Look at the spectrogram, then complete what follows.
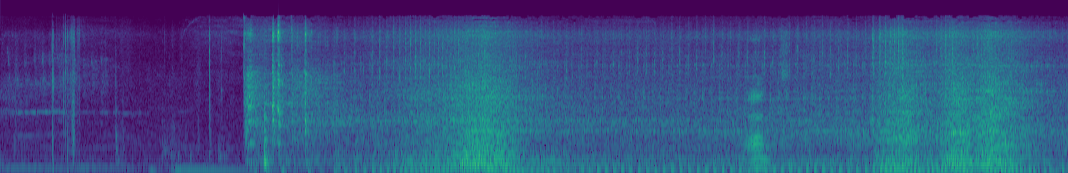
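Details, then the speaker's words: Rusi Passion scooter previously not starting, after checking ignition switch and accessory wiring connections: a few false catches, then the small engine fires and settles into a steady even putter with no misses; starts normally. "Oh so yan mag-start na Toto try natin"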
